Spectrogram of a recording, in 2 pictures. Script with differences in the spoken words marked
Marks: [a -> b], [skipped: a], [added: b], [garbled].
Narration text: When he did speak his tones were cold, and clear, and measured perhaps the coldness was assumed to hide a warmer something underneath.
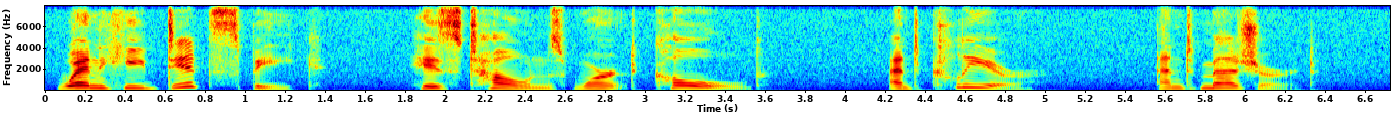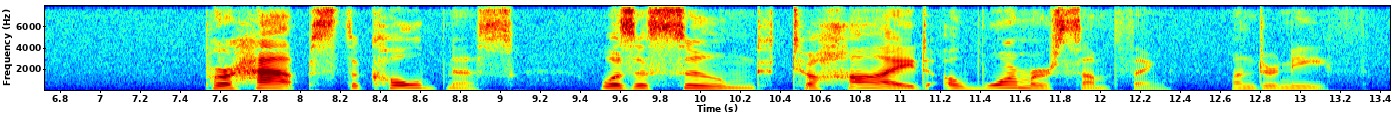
When he did speak his tones [were -> weren't] cold, and clear, and measured perhaps the coldness was assumed to hide a warmer something underneath.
